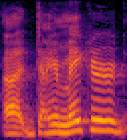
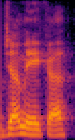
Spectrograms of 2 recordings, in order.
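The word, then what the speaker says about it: D'yer Mak'er: Dire Maker, it's actually pronounced Jamaica.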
